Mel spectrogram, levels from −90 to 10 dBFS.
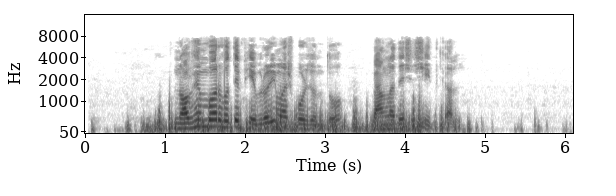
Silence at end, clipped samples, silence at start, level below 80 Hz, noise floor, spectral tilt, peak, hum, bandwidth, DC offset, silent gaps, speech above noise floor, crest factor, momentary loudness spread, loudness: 1.3 s; under 0.1%; 0.1 s; -36 dBFS; -54 dBFS; -6 dB/octave; -2 dBFS; none; 8 kHz; under 0.1%; none; 37 dB; 18 dB; 18 LU; -19 LUFS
